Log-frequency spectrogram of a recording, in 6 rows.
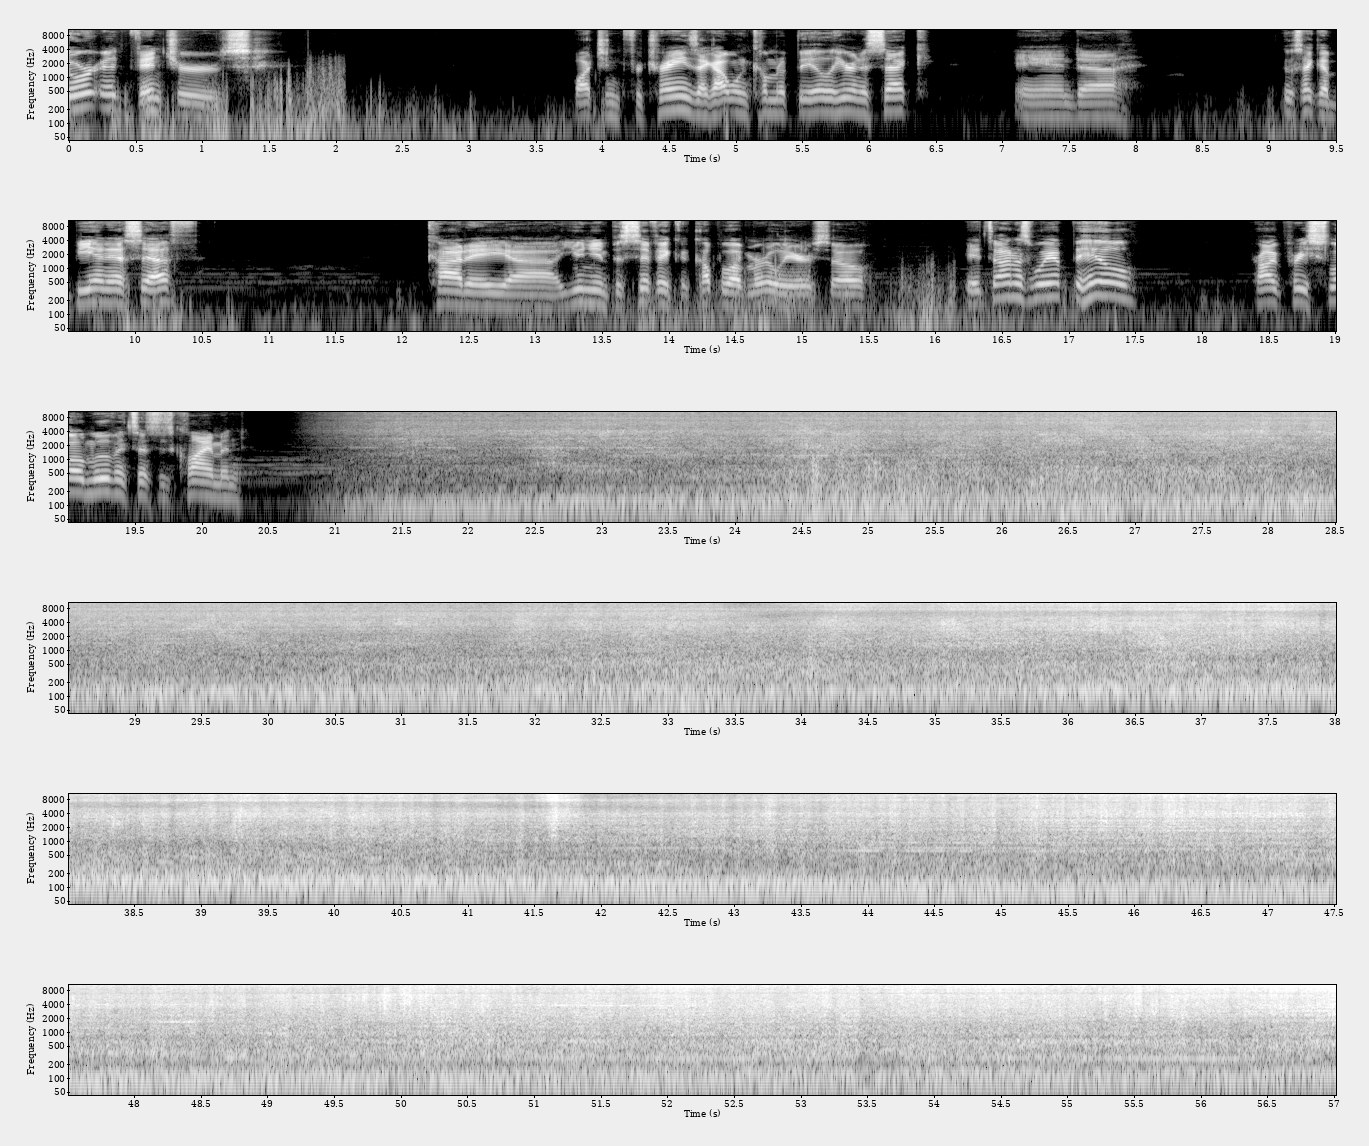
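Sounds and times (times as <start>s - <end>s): diesel locomotive engine rumble: 20.5s - 57.0s.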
